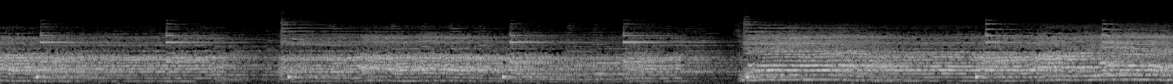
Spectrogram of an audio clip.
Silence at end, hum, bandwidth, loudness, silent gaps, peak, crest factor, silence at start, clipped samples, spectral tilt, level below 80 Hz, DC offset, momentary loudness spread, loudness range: 0 s; none; 10.5 kHz; -21 LUFS; none; -6 dBFS; 14 dB; 0 s; under 0.1%; -3.5 dB/octave; -58 dBFS; under 0.1%; 9 LU; 3 LU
